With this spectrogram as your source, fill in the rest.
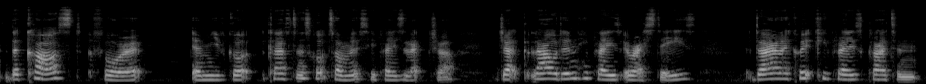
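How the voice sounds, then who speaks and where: Croaky teen girl with a cold. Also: a little high, fairly bright tone. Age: teens. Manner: chatty, hesitant, many fillers. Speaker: vlogger reviewing a theatre play. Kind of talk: casual chat to camera. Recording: distant from the mic.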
